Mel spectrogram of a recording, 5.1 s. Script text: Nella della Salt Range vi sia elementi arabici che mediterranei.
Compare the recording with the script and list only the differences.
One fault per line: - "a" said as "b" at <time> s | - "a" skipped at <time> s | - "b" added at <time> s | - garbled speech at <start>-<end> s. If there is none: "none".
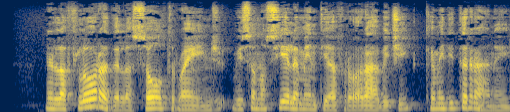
- "flora" added at 0.7 s
- "sono" added at 2.4 s
- "afro" added at 3.3 s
